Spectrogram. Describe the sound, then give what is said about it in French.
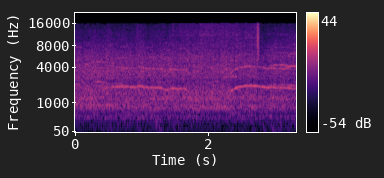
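A loud, sustained roar from a huge crowd of Spanish fans celebrating the winning goal in extra time against Argentina, a 1-0 victory at the 2026 FIFA World Cup, with dense high-pitched screams and whistles layered over a constant wall of noise. “Et je vous propose pour commencer, eh bien, d'écouter l'explosion de joie des Espagnols.”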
